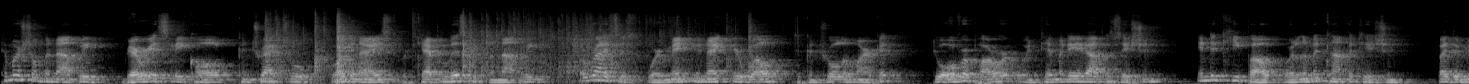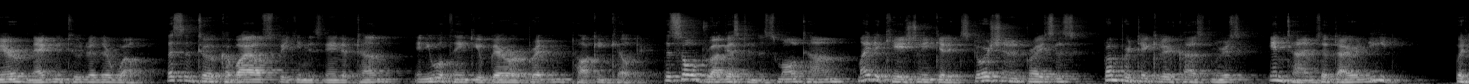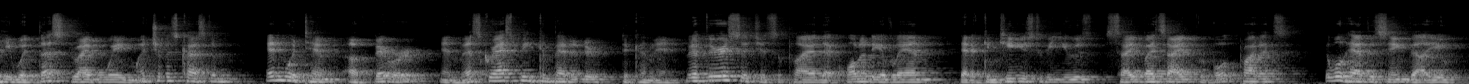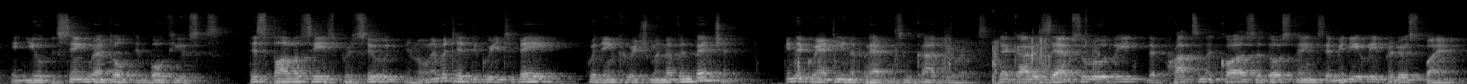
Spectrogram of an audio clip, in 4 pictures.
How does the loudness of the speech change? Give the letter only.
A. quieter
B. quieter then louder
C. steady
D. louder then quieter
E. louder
C.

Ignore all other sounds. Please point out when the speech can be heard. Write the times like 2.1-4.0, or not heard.
0.0-58.6.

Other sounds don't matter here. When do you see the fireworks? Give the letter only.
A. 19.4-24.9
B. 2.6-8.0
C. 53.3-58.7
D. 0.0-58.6
B.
